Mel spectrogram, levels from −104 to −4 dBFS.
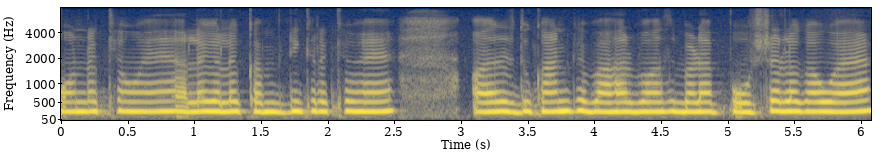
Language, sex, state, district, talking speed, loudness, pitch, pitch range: Hindi, female, Odisha, Khordha, 215 wpm, -10 LUFS, 255 Hz, 250-260 Hz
